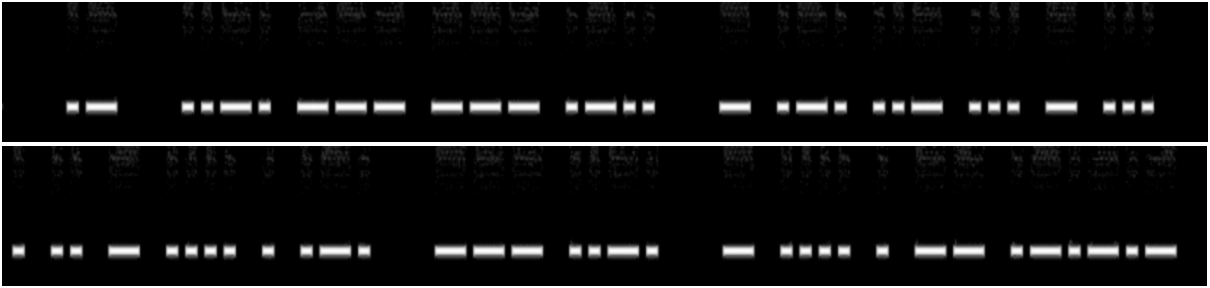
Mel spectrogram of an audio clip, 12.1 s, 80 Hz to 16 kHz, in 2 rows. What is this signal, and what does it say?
Morse code, heard as a keyed tone, about 25 wpm, 1000 Hz. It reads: A FOOL TRUSTS EITHER OF THEM.
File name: qotdfiles / 25wpm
